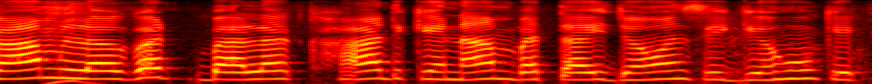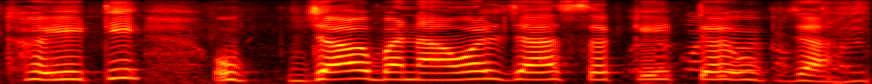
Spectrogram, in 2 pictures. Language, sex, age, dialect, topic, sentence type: Bhojpuri, female, <18, Southern / Standard, agriculture, question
